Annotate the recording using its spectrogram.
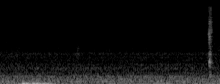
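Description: Steady low rumble of a car's interior ambience, with a brief faint sound about a quarter second in.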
